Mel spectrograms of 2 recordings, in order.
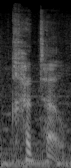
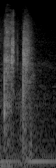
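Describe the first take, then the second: First: A full vowel is heard between t and l. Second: No vowel is heard between t and l. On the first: This is the commonly used form of the word. "their basic word for themselves" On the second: This is how the people themselves say it. "they say it a little differently"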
